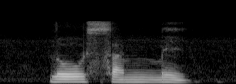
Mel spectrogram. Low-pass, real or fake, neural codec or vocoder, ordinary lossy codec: none; fake; codec, 16 kHz, 6 kbps, DAC; none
